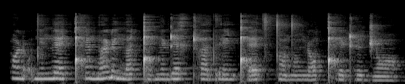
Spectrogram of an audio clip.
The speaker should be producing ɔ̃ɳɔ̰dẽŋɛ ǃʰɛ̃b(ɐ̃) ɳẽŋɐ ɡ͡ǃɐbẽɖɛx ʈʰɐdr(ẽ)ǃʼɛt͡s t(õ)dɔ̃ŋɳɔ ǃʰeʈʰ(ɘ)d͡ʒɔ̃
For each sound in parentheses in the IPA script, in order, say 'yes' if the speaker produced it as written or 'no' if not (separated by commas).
yes, yes, no, no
